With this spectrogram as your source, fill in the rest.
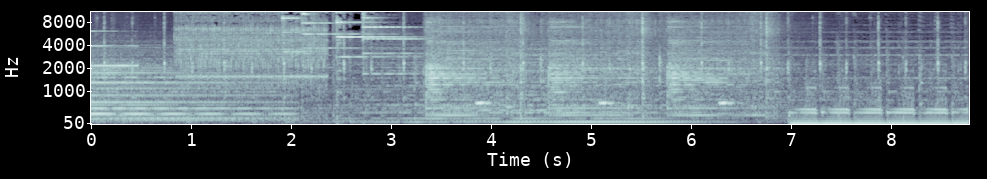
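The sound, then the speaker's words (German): Several clocks tick in steady, overlapping rhythms, crisp and clear, layered over sustained tonal music whose low notes shift partway through, from a report on a clock workshop and a clock museum. No one speaks. “hat einen Uhrenworkshop und ein Uhrenmuseum besucht und so hinter die Kulissen der Faszination Uhr geblickt.”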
